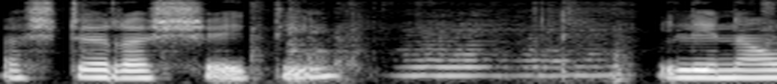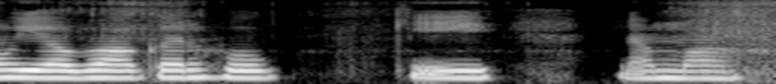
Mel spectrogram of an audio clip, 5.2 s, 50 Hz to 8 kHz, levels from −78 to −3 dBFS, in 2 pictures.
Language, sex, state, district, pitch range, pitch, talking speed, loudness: Kannada, female, Karnataka, Belgaum, 210-250 Hz, 215 Hz, 105 wpm, -15 LUFS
